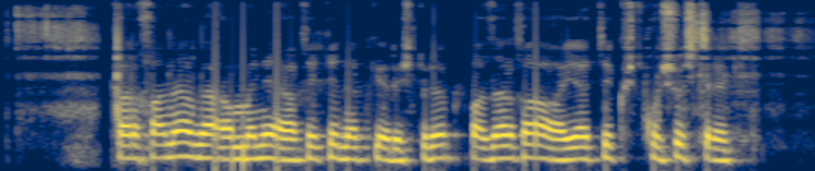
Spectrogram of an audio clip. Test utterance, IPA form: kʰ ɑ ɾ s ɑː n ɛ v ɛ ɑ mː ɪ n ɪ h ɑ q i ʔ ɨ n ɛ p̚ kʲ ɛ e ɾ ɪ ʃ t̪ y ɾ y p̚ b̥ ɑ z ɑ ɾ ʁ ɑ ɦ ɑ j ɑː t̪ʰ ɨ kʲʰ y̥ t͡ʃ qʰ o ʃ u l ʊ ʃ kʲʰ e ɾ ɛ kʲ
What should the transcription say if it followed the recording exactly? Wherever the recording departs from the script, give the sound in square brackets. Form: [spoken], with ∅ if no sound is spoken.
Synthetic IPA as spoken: kʰ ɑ ɾ [χ] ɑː n ɛ v ɛ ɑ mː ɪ n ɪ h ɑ q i [q] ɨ n ɛ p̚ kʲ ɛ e ɾ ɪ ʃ t̪ y ɾ y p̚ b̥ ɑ z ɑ ɾ ʁ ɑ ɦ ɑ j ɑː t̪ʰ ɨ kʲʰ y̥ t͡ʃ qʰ o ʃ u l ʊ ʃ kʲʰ e ɾ ɛ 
